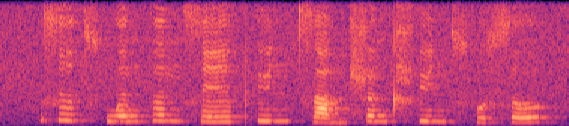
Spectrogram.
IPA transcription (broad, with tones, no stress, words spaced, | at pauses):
sɹ̩˥˩t͡sʰwə˧˥nkə˥˩n se˧˥ɪ̯pʰy˥nt͡sa̰˨˩n ʂə˥˧nt͡ɕʰy˥˩nt͡sʰu˩ sɤ˧˥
